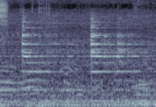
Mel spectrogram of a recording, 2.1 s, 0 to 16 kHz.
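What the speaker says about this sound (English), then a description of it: "And that's the train that's leaving right now." Tweetsie Railroad steam locomotive number 190, retired in 1960, pulling away from the station at a park on July 4th: a steady rumbling train sound with two brief louder bursts, heard at moderate distance.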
